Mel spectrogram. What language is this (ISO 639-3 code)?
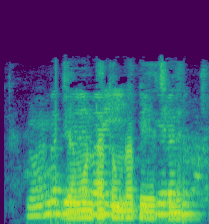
ben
